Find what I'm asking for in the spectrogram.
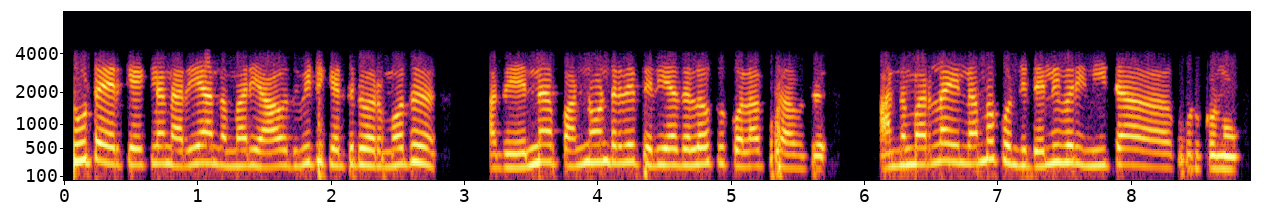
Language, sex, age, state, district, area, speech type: Tamil, female, 30-45, Tamil Nadu, Chennai, urban, conversation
